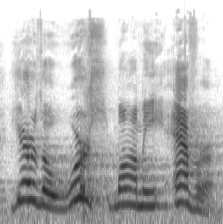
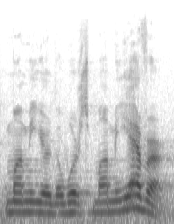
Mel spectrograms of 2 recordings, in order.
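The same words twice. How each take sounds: First: High, loud acted child's outburst; stomping child's tantrum. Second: Said in the usual way. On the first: Olivia stomps out on her mom, acted tantrum yell. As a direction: hurl it like a sulky six-year-old. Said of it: "she goes on stomping out of the kitchen". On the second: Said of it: "Just like Olivia says".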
